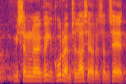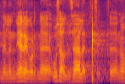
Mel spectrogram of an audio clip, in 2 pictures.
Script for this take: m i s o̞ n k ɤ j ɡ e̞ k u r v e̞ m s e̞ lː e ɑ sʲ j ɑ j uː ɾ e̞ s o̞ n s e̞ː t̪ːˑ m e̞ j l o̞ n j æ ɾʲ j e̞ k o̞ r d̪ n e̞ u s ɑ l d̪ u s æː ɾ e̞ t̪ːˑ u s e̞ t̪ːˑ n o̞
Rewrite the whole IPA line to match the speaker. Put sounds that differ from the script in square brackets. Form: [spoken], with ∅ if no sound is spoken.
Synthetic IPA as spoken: m i s o̞ n k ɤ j ɡ e̞ k u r v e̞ m s e̞ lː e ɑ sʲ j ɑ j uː ɾ e̞ s o̞ n s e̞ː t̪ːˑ m e̞ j l o̞ n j æ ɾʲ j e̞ k o̞ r d̪ n e̞ u s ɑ l d̪ u s æː [l] e̞ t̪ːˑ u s e̞ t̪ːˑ n o̞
